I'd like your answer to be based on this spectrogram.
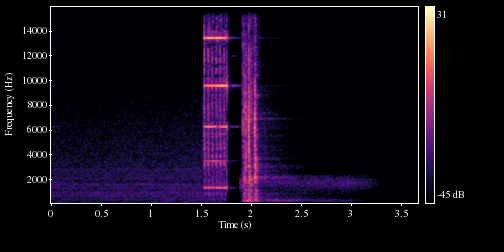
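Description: A telephone rings briefly in The Stanley Parable video game, with a short electronic ring, a pause and a second burst. Soft ambient noise sits underneath, then the sound fades to silence.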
